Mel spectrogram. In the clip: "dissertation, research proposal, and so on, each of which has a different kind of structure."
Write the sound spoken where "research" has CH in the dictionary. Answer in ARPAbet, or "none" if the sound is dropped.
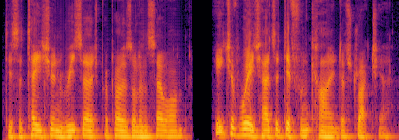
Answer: CH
